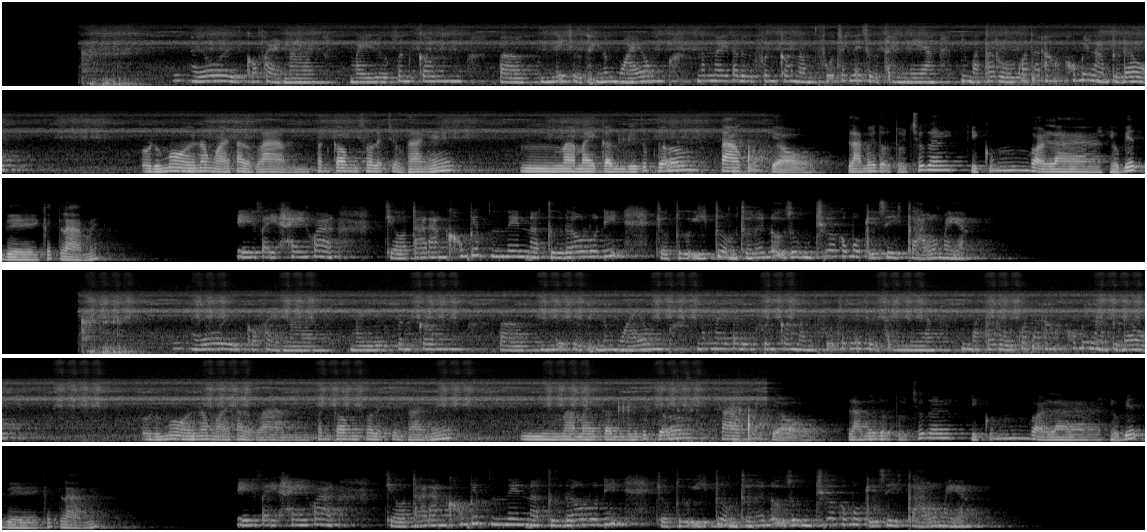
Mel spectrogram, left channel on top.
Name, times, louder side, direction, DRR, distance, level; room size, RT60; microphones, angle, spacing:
Cricket, 0.8-19.1, right 6 dB, 45° right, 0.9 m, -36 dB
voice 1, 1.7-11.5 25.2-32.5, left 1 dB, 25° left, 7 dB, 0.9 m, -31 dB
voice 2, 12.8-16.0 16.6-19.6 19.9-23.8, left 4 dB, 45° left, 14 dB, 0.4 m, -27 dB
18.5 x 9.2 x 4.1 m, 1.2 s
head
